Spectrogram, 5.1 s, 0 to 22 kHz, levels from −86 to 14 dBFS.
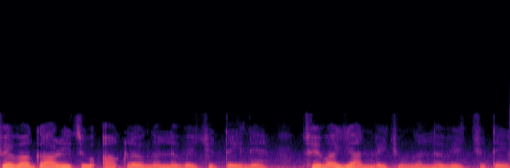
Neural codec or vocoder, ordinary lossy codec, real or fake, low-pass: none; MP3, 32 kbps; real; 7.2 kHz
